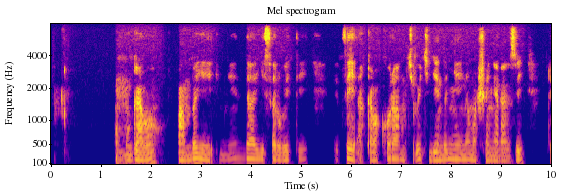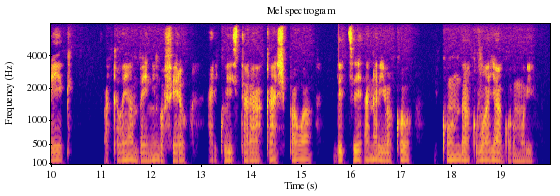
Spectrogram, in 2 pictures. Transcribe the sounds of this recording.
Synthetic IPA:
umuɡaβo̞ | waːmbaje̞iɲe̞ːndajisaɾuβeti | nde̞t͡se̞ʔakaβakʰo̞ɾamuciɡoiciɟe̞ːndaɲɲenamaʃaɲaɾazi | ɾeɡ | akʰaβajaːmbajeniŋɡo̞fe̞ɾo̞ | aɾikweesi̥taɾakaʃpawa | nde̞t͡se̞ʔanaɾiːβakʰo̞ | ikʰuːndakuβwajaːɡuɾumuɾiɾo

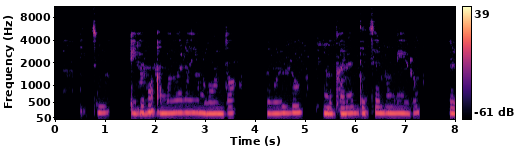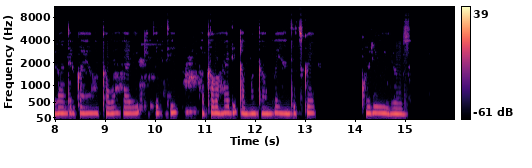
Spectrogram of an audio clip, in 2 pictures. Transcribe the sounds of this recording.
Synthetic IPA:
itu | iɾiɦo̞ʔamaβaɾajimuβuːndo | uβuɾuɾu | mumukʰaɾande̞t͡se̞numŋe̞ːɾo | uɾuβaːndeɾɡwaːjohakʰaβahaɾiiɟitʰihakʰaβaɦaɾiʔamaɡaːmbo̞jaːndit͡swe̞ | kʰuɾiijuzo

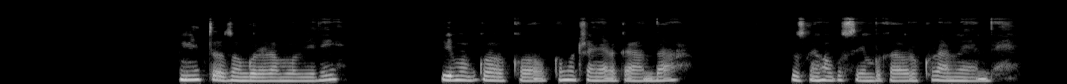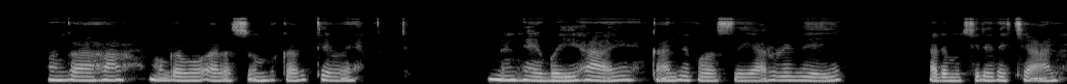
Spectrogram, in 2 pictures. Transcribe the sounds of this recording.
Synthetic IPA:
imɲiːto̞zoŋɡoɾoɾamuβiɾi | uɾimub̚ɡo̞ːkʰo̞b̚ɡuːmut͡ʃaɲaɾɡwaːnda | uzɡiŋo̞ɡusiːmbukauɾukuɾameːnde | aŋɡaɦaumuɡaβo̞aɾasiːmbukaβite̞βwe̞ | nin̥he̞ːɡo̞jiɦaːje̞kaːndiɡo̞ːse̞jaɾuɾe̞βe̞je̞ | aɾimuciɾe̞ɾe̞ca̰ːne

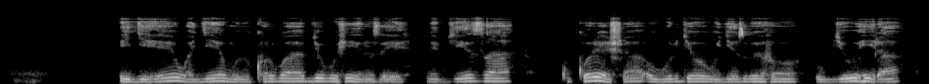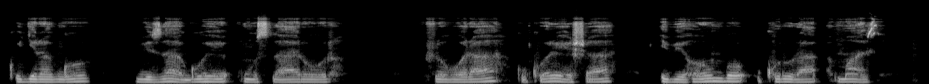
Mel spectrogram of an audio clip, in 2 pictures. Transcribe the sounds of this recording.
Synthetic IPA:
iɟihe̞waɟije̞muβikʰo̞ɾɡwabɟuːβuhiːnzḭnibɟiːza | ɡ̥uko̞ɾe̞ːʃa̰uβuɾɟo̞βuɟe̞zwe̞ho̞ubjuːhiɾa | kuɟiɾaŋɡo̞ | βizaɡuhe̞umusaɾuːɾo | uʃo̞βo̞ɾaɡ̥ukʰo̞ɾe̞ʃa | iβiho̞ːmbo̞ukʰuɾuɾaːmaːzi̥

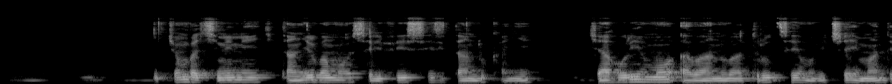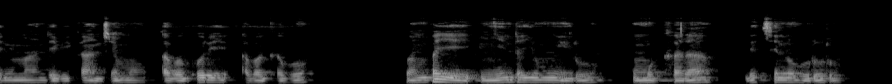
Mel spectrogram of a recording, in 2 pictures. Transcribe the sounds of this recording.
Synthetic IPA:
icuːmbacininicitaːɲɟiɾɡwamose̞ɾivisizitaːndukʰaɲe̞ | caːɦuɾije̞mo̞ʔaβaːn̥huβatuɾut͡se̞muβit͡ʃeimaːnde̞nimaːnde̞βikaːnd͡ʒe̞moaβaɡo̞ɾe̞aβaɡaβo̞ | βaːmbaje̞imɲiːndajuːmŋe̞ːɾuː | mukʰaɾa | nde̞t͡se̞nuβuɾuɾu

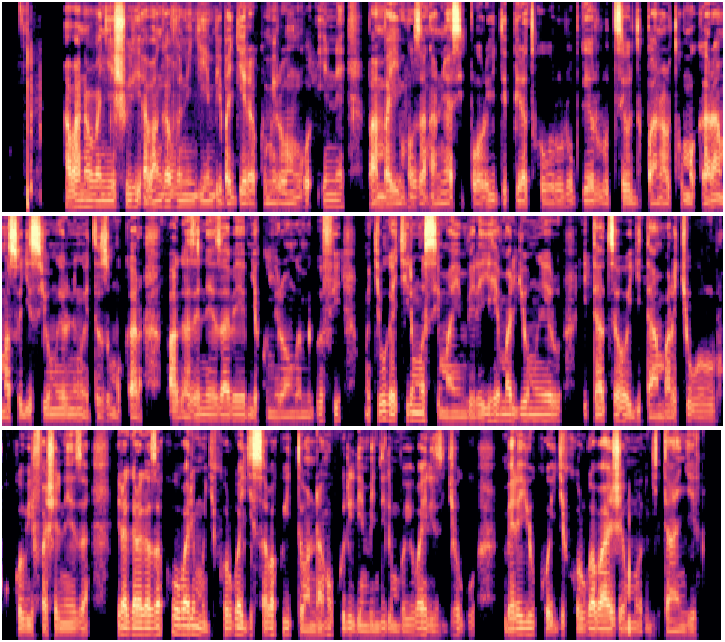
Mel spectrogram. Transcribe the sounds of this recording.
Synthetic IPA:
aβaːnaβaβaɲe̞ʃuːɾiʔaβaŋɡavuniɲɟiːmbiβaɟeɾakumiɾo̞ːŋɡo̞ine̞βaːmbajeim̥huzaŋ̥hanojasi̥po̞ɾojidupiɾatkuβuɾuɾubɡeːɾuɾut͡se̞uidupaːnuɾutkumukʰaɾaːmaso̞ɟisijoːmŋe̞ːɾuniŋ̥we̞ːtozumukʰaɾaβahaɡaze̞ne̞ːzaβeːmɲe̞kumiɾo̞ːŋɡo̞miɡufimuciβuɡaciɾimusimaimbe̞ɾe̞jihe̞maɾɟuːmŋe̞ːɾuɾitaːt͡se̞ho̞iɟitaːmbaɾocuβuɾuɾuku̥ko̞βifaʃe̞ne̞ːzaβiɾaɡaɾaɡazakʰoβaɾimuɟikʰo̞ɾɡwaɟisaβakwiːto̞ːndaŋ̥okuɾiɾiːmbindiɾiːmbo̞juːβahiɾiziɟihuɡumbe̞ɾe̞juːkʰo̞iɟikʰo̞ɾɡwaβaːʒe̞muɟitaːɲɟiɾa

